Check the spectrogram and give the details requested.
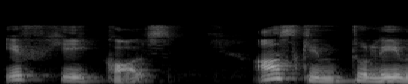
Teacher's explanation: the first part or the conditional part will take the rising intonation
